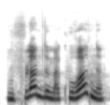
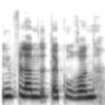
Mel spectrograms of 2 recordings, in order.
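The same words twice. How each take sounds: First: Astonished echo, swooping on the words; incredulous. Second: Small, pleading hare voice; timid request. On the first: Sun questions the hare's request, incredulous. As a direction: query it in disbelief. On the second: Hare timidly asks the sun for a flame, pleading. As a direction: ask meekly for a big favour. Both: Acted.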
